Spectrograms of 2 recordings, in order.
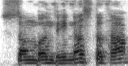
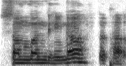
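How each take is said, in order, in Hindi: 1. 'tatha' से पहले एक 's' ध्वनि जोड़ी जाती है। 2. 'tatha' से पहले कोई 's' ध्वनि नहीं आती। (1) "उच्चारण नहीं होगा" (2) "यहाँ उच्चारण होगा"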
